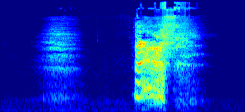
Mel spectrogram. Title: Powerful wet sneezes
